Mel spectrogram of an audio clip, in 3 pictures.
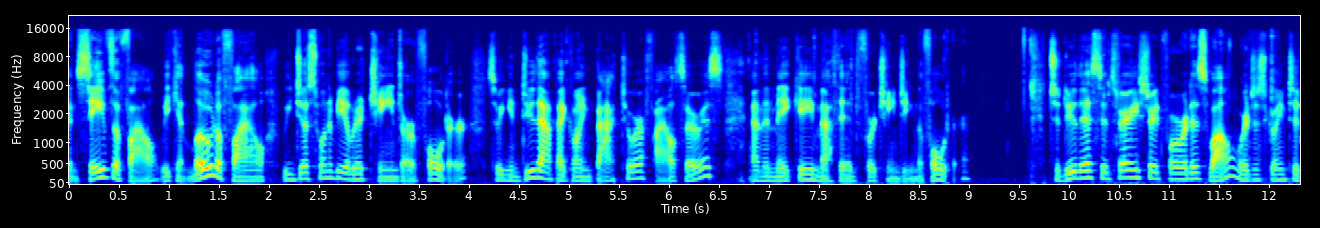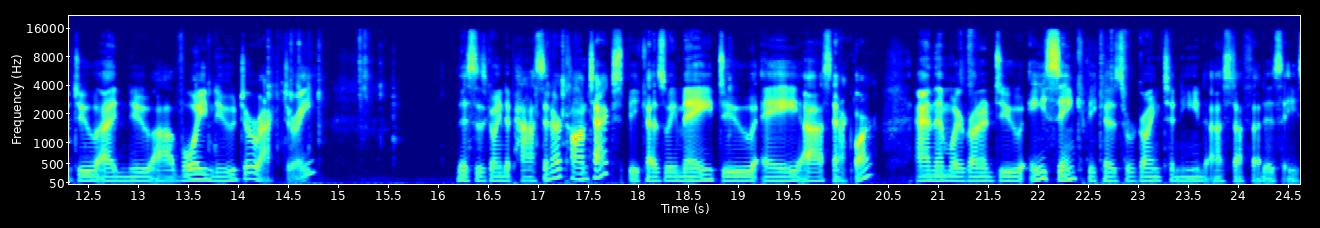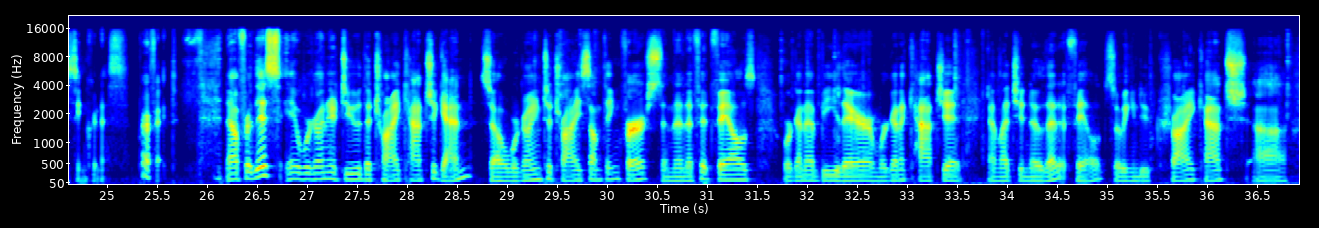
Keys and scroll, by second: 7.8 Return, 10.0-17.9 typing, 18.8 End, 20.0 space, 20.1 a, 21.3 Return, 22.4 space, 22.8 Return, 26.8-27.8 typing, 29.2 space, 29.7 shift+[, 29.8 Return, 30.8 Down, 32.1-36.9 typing, 36.7 End.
